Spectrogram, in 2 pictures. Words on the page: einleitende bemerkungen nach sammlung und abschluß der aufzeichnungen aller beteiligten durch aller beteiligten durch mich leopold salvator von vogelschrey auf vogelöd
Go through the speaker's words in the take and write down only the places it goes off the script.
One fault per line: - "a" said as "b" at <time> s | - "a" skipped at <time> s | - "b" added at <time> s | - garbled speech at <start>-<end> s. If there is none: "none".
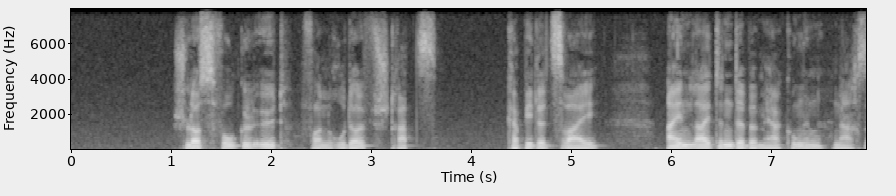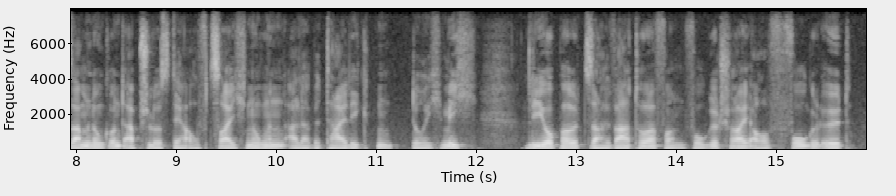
- "aller beteiligten durch" skipped at 11.7 s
